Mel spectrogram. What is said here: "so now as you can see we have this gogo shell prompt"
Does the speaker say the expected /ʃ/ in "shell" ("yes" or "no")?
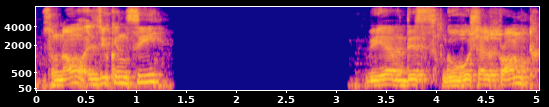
yes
